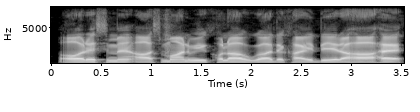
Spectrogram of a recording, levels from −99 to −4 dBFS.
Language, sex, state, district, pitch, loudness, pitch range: Hindi, male, Uttar Pradesh, Lalitpur, 105 Hz, -18 LUFS, 100-110 Hz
